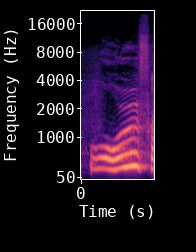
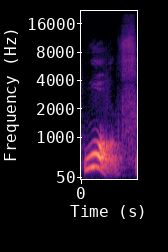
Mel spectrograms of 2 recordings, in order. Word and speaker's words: wolf: 그래서 울프 하지 않고 우리는 이거 옛날에 울프라고 배웠는데 울프가 아니고 wolf 이건데 리을 발음이 자연스럽게 잘 나오질 않는다. 그래서 마치 리을 발음을 안 하는 것처럼 wolf 이렇게 한다.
